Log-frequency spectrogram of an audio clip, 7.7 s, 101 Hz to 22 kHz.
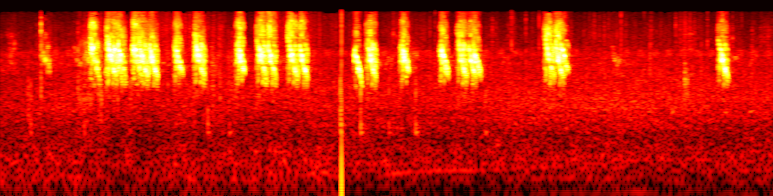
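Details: A group of Eurasian tree sparrows comes to be fed at a Tenmangu shrine, 19 August 2022. Insistent chirps run in a fast, steady series for about four seconds, then thin out to a few spaced notes, with one sharp click.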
